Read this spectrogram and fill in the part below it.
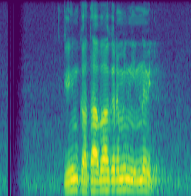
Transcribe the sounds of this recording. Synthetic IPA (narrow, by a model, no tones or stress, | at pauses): ɡiːnkat̪aːbaːkəɾəminːinːəʋilə̰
